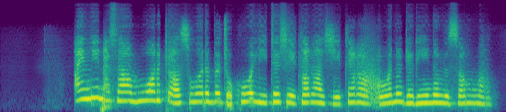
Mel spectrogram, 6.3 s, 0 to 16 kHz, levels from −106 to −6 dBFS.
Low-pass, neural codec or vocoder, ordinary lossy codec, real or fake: 14.4 kHz; codec, 44.1 kHz, 0.9 kbps, DAC; none; fake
